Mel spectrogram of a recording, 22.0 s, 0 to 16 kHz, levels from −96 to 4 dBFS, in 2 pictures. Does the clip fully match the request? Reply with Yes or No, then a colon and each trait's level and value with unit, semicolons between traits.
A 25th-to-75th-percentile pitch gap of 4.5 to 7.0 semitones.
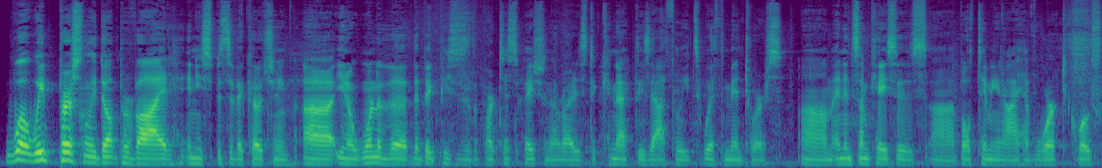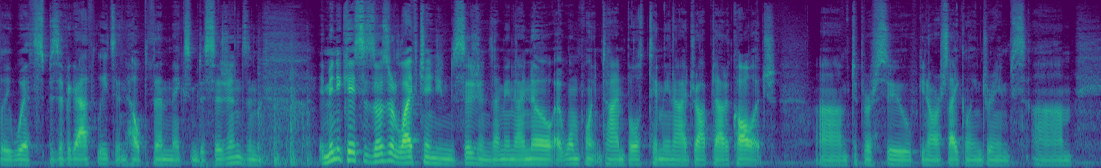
No: narrow, 2.5 semitones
